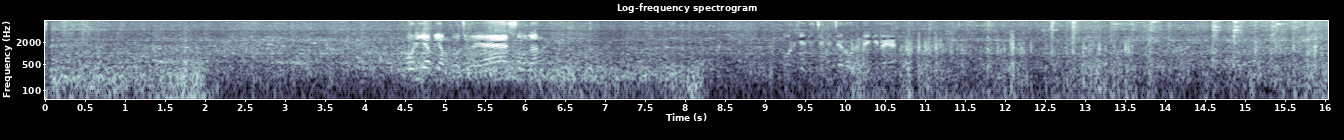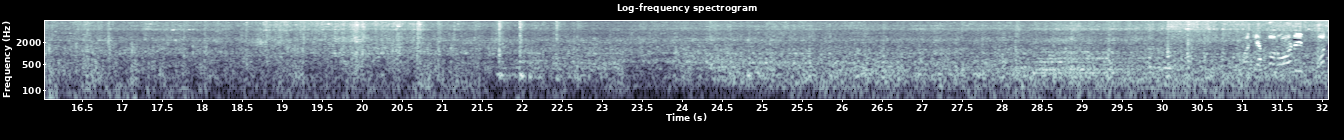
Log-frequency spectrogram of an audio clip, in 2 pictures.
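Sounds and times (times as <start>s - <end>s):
train coaches rumbling: 0.0s - 32.0s
wheels clicking over rail joints: 10.1s - 32.0s.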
